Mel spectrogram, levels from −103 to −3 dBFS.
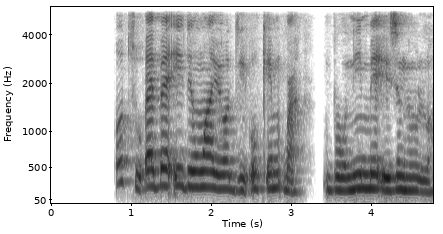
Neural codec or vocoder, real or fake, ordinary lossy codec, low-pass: none; real; none; 5.4 kHz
